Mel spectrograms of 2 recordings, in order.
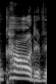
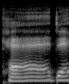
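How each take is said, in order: First: Said in the usual way. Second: "Cardiff" said the broad Cardiff way; put-on Cardiff pronunciation; Cardiff accent. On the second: Shown as a demonstration. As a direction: demonstrate a hard Cardiff accent. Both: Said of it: "Cardiff is like Cardiff".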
